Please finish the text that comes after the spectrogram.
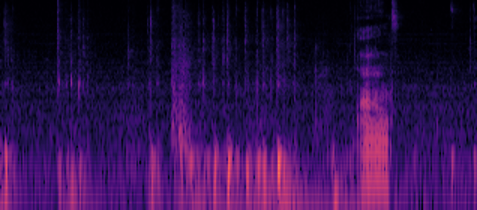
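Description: Rapid clicking of keys on a computer keyboard while a password is entered into intercom management software, a burst of close keystrokes with a louder clatter near the end and a brief spoken word.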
